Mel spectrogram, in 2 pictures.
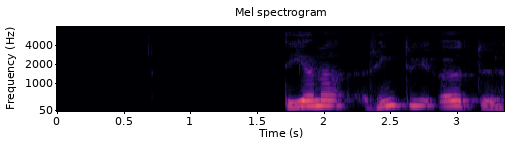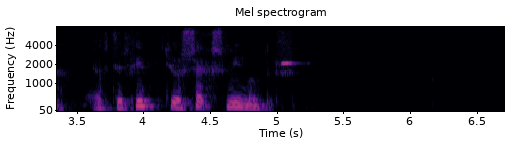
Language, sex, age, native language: Icelandic, male, 50-59, Icelandic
